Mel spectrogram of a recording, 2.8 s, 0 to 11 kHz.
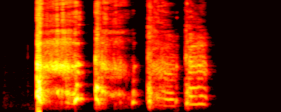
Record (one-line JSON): {"cough_length": "2.8 s", "cough_amplitude": 32768, "cough_signal_mean_std_ratio": 0.37, "survey_phase": "beta (2021-08-13 to 2022-03-07)", "age": "18-44", "gender": "Female", "wearing_mask": "No", "symptom_cough_any": true, "symptom_runny_or_blocked_nose": true, "symptom_shortness_of_breath": true, "symptom_fatigue": true, "symptom_fever_high_temperature": true, "symptom_headache": true, "symptom_change_to_sense_of_smell_or_taste": true, "symptom_loss_of_taste": true, "symptom_other": true, "symptom_onset": "3 days", "smoker_status": "Ex-smoker", "respiratory_condition_asthma": false, "respiratory_condition_other": false, "recruitment_source": "Test and Trace", "submission_delay": "2 days", "covid_test_result": "Positive", "covid_test_method": "RT-qPCR", "covid_ct_value": 31.4, "covid_ct_gene": "ORF1ab gene"}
